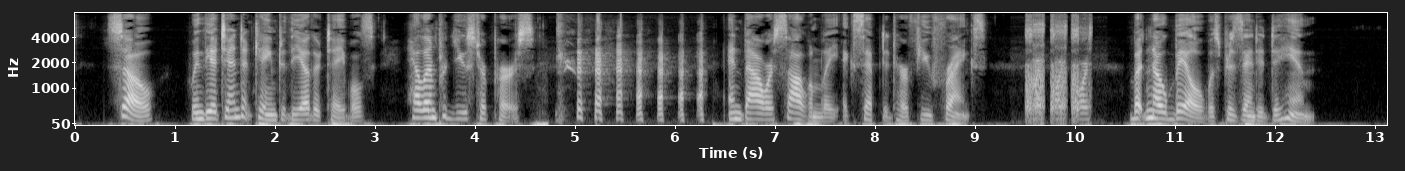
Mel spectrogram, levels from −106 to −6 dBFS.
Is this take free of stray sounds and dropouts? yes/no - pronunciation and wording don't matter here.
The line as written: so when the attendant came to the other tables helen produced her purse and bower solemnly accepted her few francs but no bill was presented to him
no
